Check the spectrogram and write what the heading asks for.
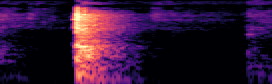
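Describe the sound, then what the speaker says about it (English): A drawer slides along its runners in a campervan cabinet, with a single quick rolling swish that fades, then a fainter movement starting near the end. "I'm going to test the drawer runners"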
